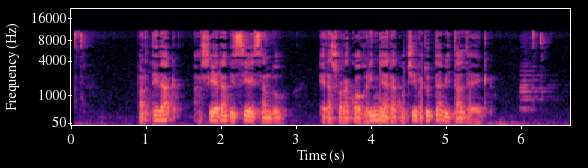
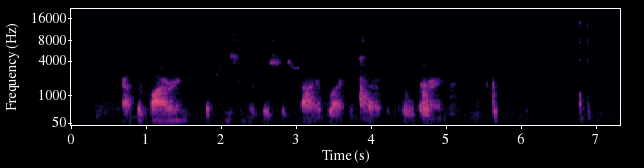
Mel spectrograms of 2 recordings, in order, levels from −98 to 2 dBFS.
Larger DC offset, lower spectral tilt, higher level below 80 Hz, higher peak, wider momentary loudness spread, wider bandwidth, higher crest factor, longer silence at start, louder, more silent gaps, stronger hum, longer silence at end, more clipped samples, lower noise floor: neither; second, -3.5 dB/octave vs -5 dB/octave; first, -50 dBFS vs under -90 dBFS; first, -4 dBFS vs -26 dBFS; second, 19 LU vs 25 LU; first, 11.5 kHz vs 8.2 kHz; about the same, 22 dB vs 24 dB; second, 0.05 s vs 0.7 s; first, -23 LUFS vs -48 LUFS; neither; neither; about the same, 0.35 s vs 0.4 s; neither; second, -64 dBFS vs under -90 dBFS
